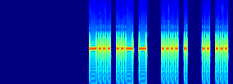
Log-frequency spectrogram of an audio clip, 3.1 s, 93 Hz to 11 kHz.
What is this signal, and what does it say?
Morse code, heard as a keyed tone, about 40 wpm, 700 Hz. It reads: BUT HE IS
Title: Sentences from Top 1400 Words 40wpm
